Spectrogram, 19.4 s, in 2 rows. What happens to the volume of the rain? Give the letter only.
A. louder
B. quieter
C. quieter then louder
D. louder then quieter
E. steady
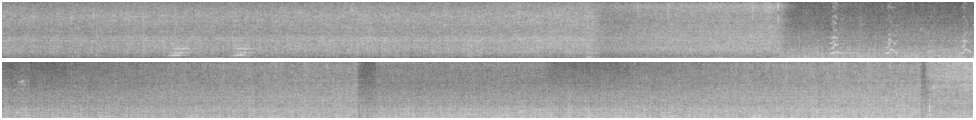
A.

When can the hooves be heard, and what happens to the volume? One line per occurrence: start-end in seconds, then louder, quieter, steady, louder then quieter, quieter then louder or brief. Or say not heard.
not heard.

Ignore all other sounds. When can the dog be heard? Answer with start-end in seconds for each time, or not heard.
1.6-2.6, 8.1-9.9, 13.4-15.2.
